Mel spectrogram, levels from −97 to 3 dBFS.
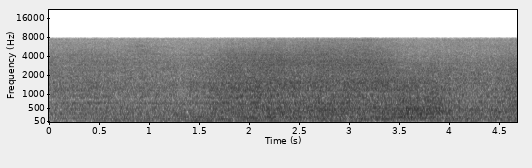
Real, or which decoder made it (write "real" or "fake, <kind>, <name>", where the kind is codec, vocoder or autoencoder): real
